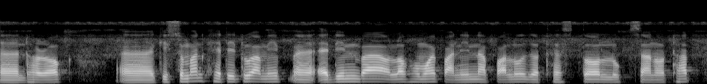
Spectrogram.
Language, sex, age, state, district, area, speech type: Assamese, male, 30-45, Assam, Lakhimpur, rural, spontaneous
